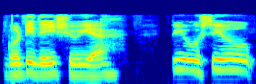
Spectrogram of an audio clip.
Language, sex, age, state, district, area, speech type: Dogri, male, 18-30, Jammu and Kashmir, Reasi, rural, spontaneous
